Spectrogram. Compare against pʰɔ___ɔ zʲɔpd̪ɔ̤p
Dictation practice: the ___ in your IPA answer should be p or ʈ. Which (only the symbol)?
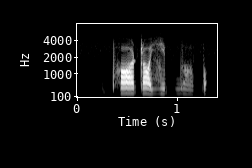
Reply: ʈ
